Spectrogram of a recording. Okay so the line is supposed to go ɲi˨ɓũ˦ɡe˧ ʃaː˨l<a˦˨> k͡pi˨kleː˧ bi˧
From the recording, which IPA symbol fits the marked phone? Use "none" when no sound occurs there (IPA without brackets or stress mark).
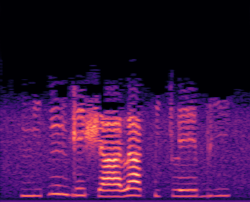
a˦˨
